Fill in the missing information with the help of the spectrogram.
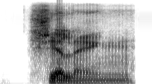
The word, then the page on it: schilling: British English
